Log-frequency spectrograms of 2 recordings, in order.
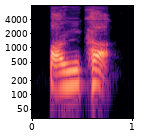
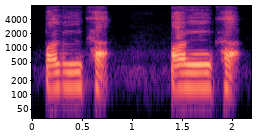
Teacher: نون کی آواز کو ناک میں سوئچ کر دیں گے اور اس کو چھپائیں گے، چھپا کے غنہ کریں گے. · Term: اخفا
